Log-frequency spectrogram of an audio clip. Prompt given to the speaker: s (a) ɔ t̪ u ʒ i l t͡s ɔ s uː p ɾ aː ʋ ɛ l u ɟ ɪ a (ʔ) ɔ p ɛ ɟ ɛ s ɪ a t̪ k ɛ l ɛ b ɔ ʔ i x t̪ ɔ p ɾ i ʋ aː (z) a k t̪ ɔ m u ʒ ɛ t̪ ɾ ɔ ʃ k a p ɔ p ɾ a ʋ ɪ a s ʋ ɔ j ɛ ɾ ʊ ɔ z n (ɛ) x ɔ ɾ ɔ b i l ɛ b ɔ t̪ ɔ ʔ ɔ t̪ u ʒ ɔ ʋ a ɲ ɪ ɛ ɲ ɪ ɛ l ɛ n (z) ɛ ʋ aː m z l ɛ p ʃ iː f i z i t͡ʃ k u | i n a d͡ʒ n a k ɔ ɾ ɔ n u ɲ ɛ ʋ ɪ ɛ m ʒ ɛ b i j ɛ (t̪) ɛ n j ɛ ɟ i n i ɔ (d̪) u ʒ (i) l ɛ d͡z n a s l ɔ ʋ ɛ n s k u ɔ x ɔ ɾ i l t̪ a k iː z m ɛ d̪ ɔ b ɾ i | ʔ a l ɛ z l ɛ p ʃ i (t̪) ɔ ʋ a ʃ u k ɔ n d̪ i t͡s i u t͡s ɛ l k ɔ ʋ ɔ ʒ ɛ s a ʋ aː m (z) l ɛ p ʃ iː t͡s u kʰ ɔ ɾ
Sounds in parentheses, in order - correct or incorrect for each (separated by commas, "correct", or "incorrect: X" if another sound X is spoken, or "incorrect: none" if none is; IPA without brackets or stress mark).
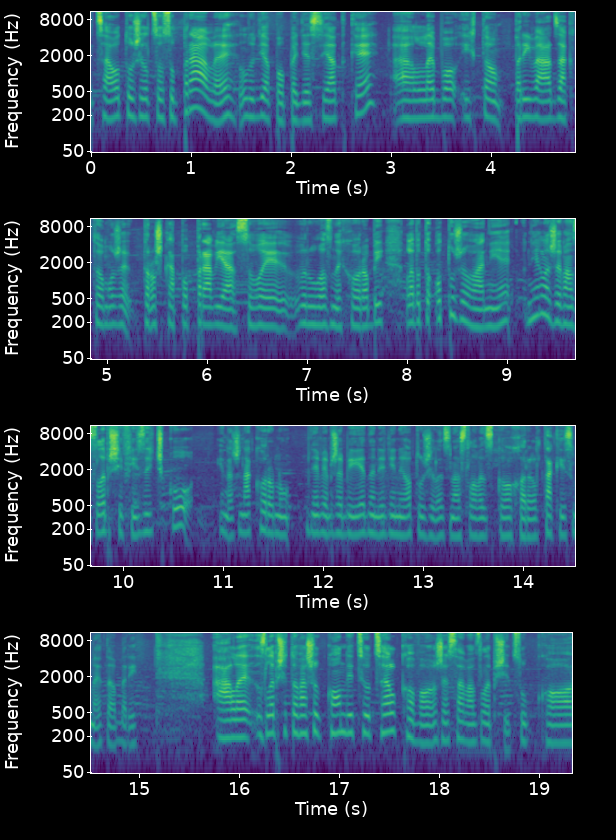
correct, incorrect: p, incorrect: d͡z, correct, incorrect: ʒ, incorrect: d̪, incorrect: t̪, correct, correct, correct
